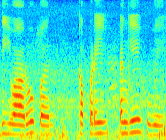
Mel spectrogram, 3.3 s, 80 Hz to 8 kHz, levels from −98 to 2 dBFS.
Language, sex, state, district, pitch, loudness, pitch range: Hindi, female, Haryana, Rohtak, 215 Hz, -18 LUFS, 200-230 Hz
